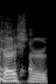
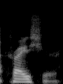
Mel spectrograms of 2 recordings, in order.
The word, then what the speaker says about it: Kreischer: Kreshner, it's Kreischer. Kreischer? Yeah. I've heard it pronounced different.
